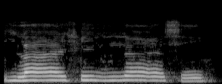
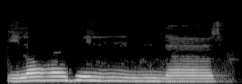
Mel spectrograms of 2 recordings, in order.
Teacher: জেরকে বাদ দিয়ে কি করে পড়তে হবে সকলে বলুন, সাকিন করে পড়তে হবে।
